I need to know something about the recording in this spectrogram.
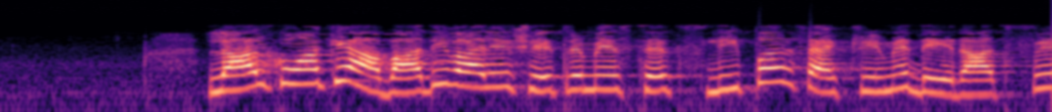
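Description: A young woman reads out the news calmly through a microphone.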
